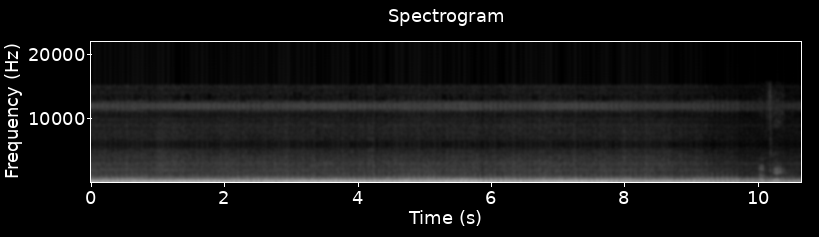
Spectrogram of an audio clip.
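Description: North American AT-6D's nine-cylinder Pratt & Whitney R-1340 radial engine run up steadily at about 1,500 rpm on the ground, heard from the cockpit. The run-up lets the scavenge pump return oil to the tank. Near the end the sound sinks as the propeller is pulled back to coarse pitch and the rpm drops.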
